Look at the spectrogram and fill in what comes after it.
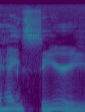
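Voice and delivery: plain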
